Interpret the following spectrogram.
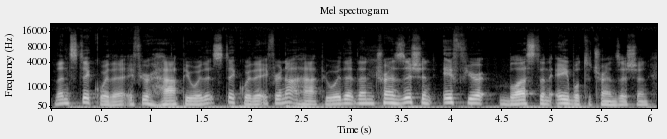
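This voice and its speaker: A man's voice: mid-range voice, quick pace, a little mellow. A young man co-hosting a casual podcast, talking loosely, reading out viewer questions and often asking "you get what I'm saying". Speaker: podcast co-host.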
